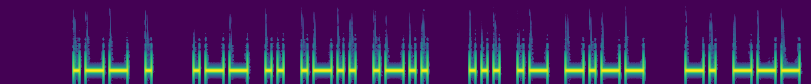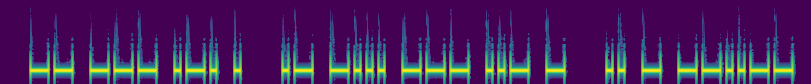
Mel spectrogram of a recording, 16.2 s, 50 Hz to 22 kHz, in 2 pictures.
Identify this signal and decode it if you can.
Morse code, heard as a keyed tone, about 19 wpm, 700 Hz. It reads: WE WILL SAY NO MORE ABOUT IT,
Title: Sentences from Top 200 Words 20wpm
